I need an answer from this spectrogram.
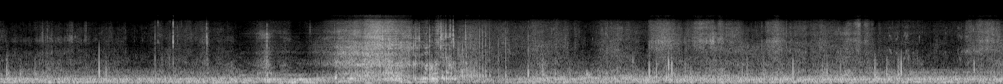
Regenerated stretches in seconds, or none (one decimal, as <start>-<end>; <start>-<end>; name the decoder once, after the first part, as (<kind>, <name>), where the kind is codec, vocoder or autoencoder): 2.4-4.5 (codec, SNAC)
